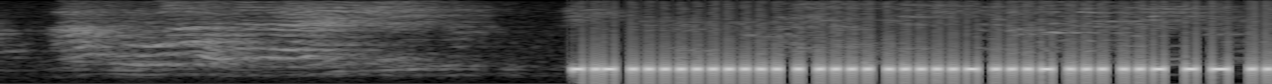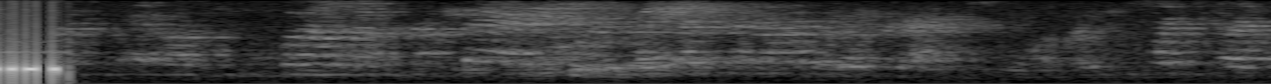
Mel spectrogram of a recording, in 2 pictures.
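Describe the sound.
A telephone rings as a steady mid-pitched electronic tone that pulses rapidly and lasts about three seconds, with quieter talk before and after it.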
